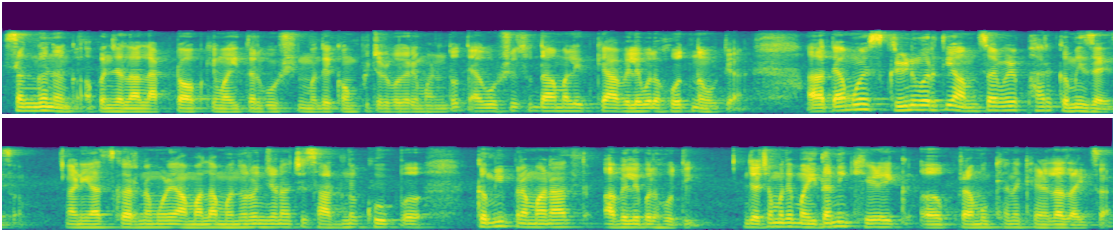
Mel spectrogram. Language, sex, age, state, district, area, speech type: Marathi, male, 18-30, Maharashtra, Pune, urban, spontaneous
